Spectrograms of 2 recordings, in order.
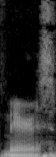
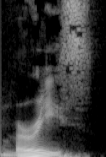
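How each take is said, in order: First: The name is said as plain Maris. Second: The name is said as Maurice. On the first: The speaker calls it right. "no, it's just Maris" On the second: The speaker calls it wrong. "But I said Maurice at first"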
